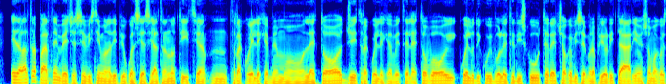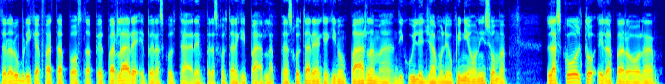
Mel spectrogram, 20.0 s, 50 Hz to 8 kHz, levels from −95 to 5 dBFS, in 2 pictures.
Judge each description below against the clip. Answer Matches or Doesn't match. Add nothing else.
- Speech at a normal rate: Doesn't match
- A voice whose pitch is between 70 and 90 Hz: Matches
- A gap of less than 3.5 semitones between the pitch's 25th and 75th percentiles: Matches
